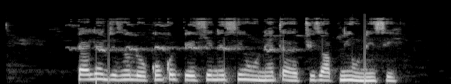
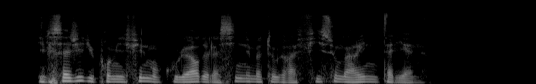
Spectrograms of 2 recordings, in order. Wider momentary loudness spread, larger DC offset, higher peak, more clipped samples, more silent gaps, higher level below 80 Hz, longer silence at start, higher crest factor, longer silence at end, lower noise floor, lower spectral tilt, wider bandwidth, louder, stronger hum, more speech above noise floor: second, 4 LU vs 9 LU; neither; first, 0 dBFS vs -18 dBFS; neither; neither; first, -46 dBFS vs -60 dBFS; first, 0.8 s vs 0.4 s; second, 12 dB vs 20 dB; second, 0.55 s vs 1.1 s; second, -53 dBFS vs -83 dBFS; about the same, -5.5 dB/octave vs -5.5 dB/octave; second, 9.4 kHz vs 13.5 kHz; first, -12 LUFS vs -38 LUFS; neither; second, 41 dB vs 46 dB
